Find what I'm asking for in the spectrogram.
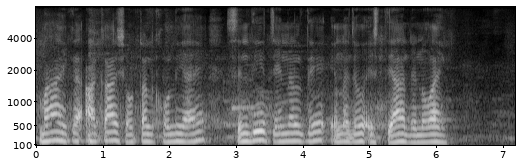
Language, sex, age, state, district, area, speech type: Sindhi, female, 45-60, Gujarat, Junagadh, rural, spontaneous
